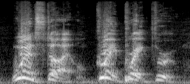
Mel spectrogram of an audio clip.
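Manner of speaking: loud battle cry; jutsu shout. Acted. Asuma unleashing his wind jutsu, shouting. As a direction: call the technique out hard.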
